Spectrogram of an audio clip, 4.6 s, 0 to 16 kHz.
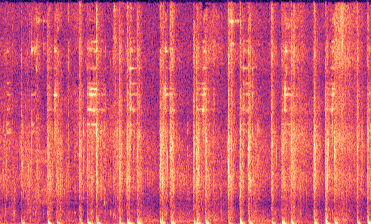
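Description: Horse hooves clip-clopping in the video game Red Dead Redemption 2, a steady rhythmic walking gait on a town street, clear and close, with no talking over it.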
